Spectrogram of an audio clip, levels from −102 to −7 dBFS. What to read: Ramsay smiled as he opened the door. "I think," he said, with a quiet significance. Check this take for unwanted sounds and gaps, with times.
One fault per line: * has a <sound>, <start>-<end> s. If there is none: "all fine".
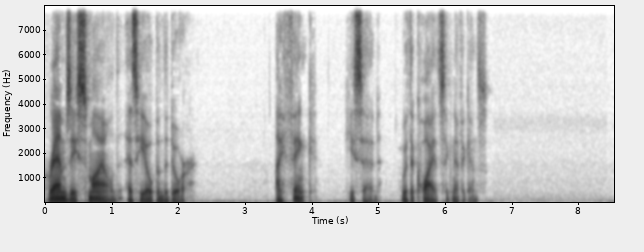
all fine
